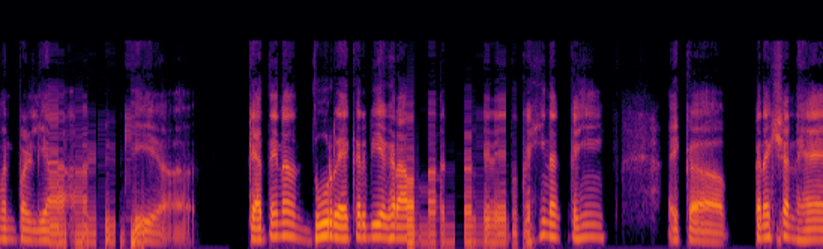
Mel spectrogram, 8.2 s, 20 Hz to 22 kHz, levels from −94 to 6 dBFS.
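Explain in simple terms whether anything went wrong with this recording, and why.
Two stretches of this speech, from 0.50 to 1.44 s and again from 4.07 to 5.33 s, turn into a stiff metallic buzz. This is robotic sound from repeated short buffers. The likely cause is that fresh audio arrived too slowly, so the playback kept looping a tiny slice about 10 ms long, skipping most of the real sound. That loop forces a steady 100 Hz drone, unlike a plain dropout, which would go silent instead.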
